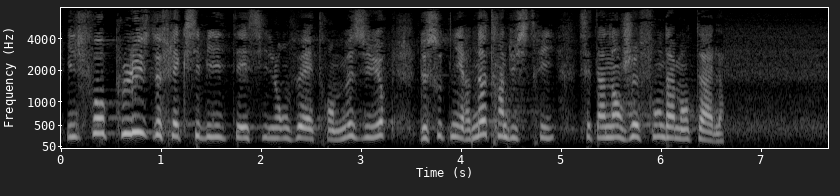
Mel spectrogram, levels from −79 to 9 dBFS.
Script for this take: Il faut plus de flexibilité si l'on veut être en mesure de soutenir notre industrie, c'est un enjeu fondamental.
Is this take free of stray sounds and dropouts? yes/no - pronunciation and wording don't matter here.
yes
